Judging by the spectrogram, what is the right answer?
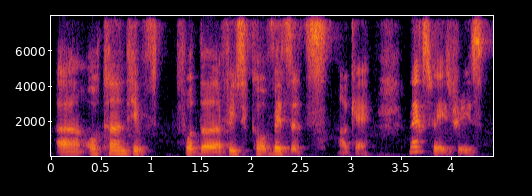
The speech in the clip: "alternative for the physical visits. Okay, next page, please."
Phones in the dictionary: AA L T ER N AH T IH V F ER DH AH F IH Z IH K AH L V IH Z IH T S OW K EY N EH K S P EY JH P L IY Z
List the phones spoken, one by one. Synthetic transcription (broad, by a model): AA L T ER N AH T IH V F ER DH AH F IH Z IH K AH L V IH Z IH T S OW K EY N EH K S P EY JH P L IY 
